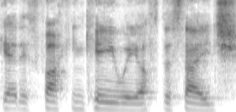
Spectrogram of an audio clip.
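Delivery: ordinary delivery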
